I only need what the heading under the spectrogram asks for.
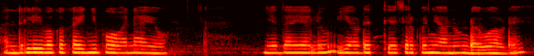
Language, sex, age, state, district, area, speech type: Malayalam, female, 30-45, Kerala, Kozhikode, rural, spontaneous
